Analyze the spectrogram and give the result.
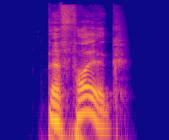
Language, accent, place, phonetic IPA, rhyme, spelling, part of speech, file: German, Germany, Berlin, [bəˈfɔlk], -ɔlk, befolg, verb, De-befolg.ogg
- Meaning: 1. singular imperative of befolgen 2. first-person singular present of befolgen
